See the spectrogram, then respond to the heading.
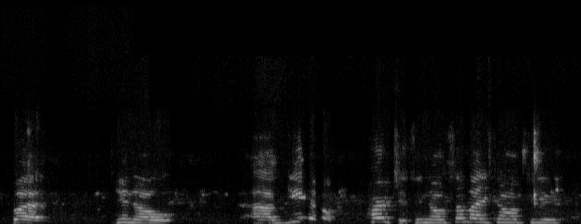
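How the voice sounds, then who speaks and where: Over noticeable background noise, a man with an American accent talks at a moderate pace in a high pitch, with ordinary pitch variation. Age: 60s. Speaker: blues singer. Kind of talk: interview. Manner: halting.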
